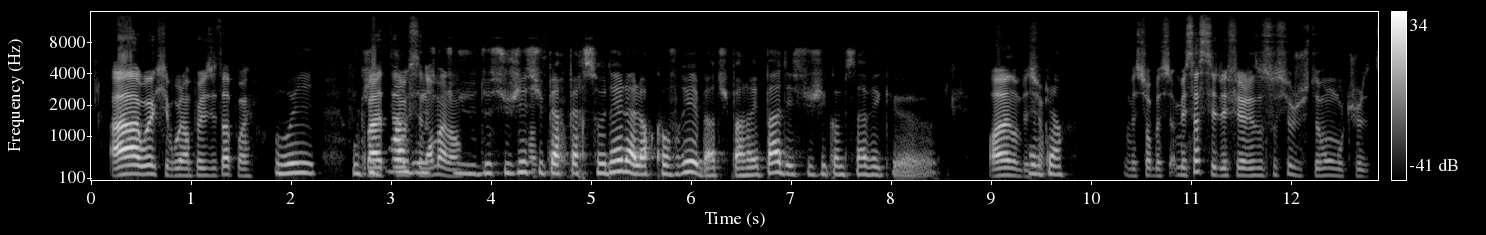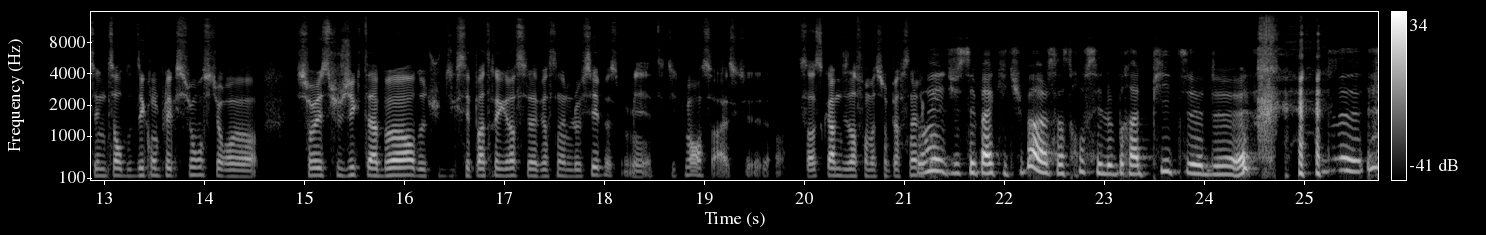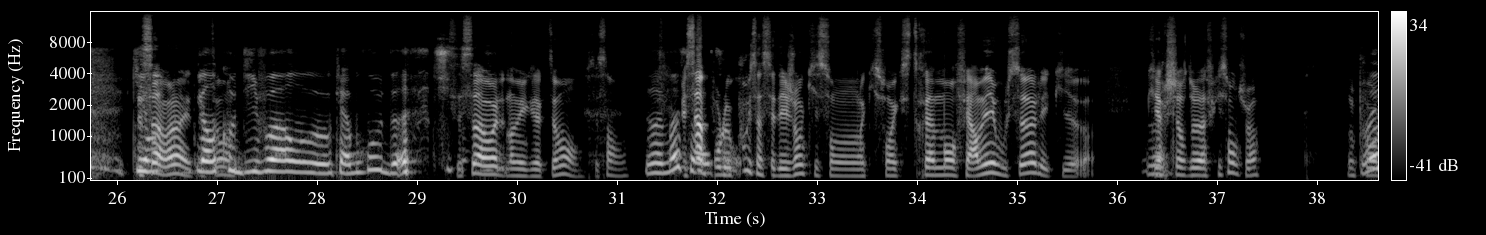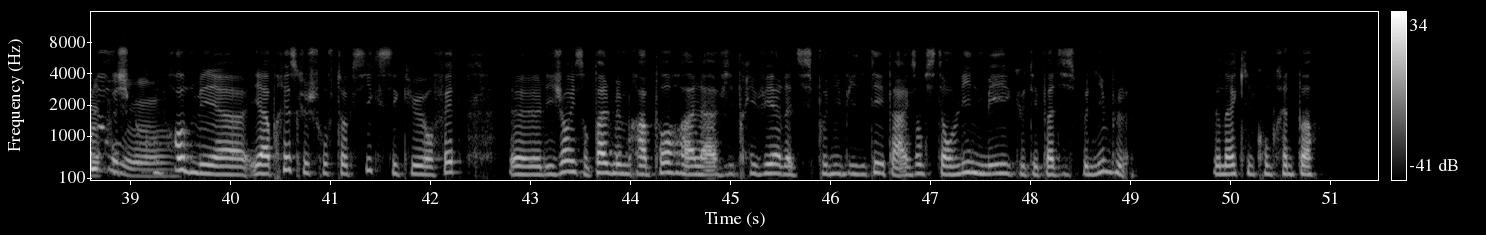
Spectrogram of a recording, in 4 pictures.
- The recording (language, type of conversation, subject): French, unstructured, Les réseaux sociaux facilitent-ils ou compliquent-ils les relations interpersonnelles ?
- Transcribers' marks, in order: "techniquement" said as "tetiquement"; laugh; chuckle; chuckle; unintelligible speech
